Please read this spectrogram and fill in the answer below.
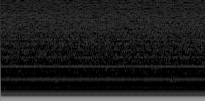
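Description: Steady electronic tone: one constant pitch with a fainter one an octave above, over a low hum and faint hiss, unchanging throughout with no other sounds.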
